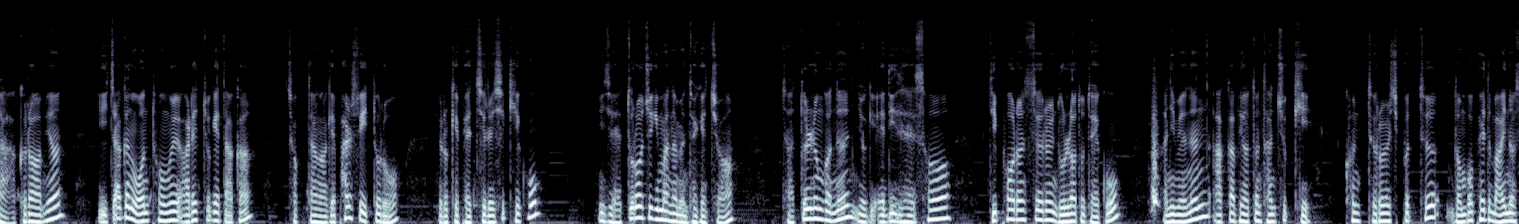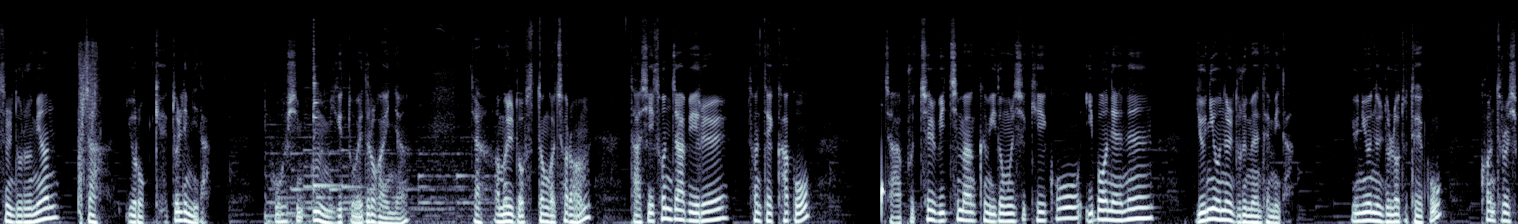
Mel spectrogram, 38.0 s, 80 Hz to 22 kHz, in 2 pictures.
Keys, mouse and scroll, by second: 3.7 middle click, 6.1 g, 7.6 middle click, 8.9 n, 10.5 click, 11.9 click, 13.9 shift+click, 14.1 shift+click, 20.0 KP_Subtract, 21.3-21.9 scroll up 4, 21.9 middle click, 25.8 shift+middle click, 26.6 scroll down 1, 27.4 click, 29.0 g, 33.2 click, 33.8 click, 34.5 shift+click, 34.7 shift+click.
